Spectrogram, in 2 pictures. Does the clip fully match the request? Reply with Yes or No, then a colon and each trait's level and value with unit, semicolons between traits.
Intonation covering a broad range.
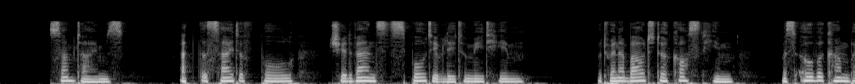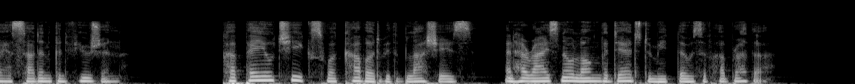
No: average, 3.3 semitones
